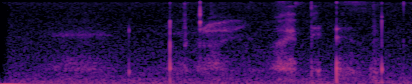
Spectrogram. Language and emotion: Russian, neutral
